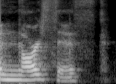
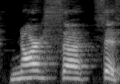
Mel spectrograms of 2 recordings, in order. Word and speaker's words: narcissist: me too but there's there's narsa sis there's three syllables bro in the word and I know that you probably don't understand what a syllable is okay but you say narcissist and that's not the word just like you say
